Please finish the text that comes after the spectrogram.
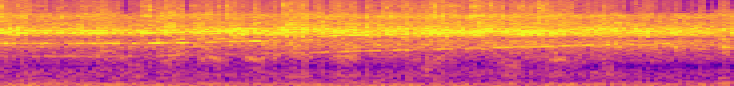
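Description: A low-flying military jet roars loud and steady for the whole stretch, a dense engine rumble with a high whine that shifts slightly in pitch, no voices.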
